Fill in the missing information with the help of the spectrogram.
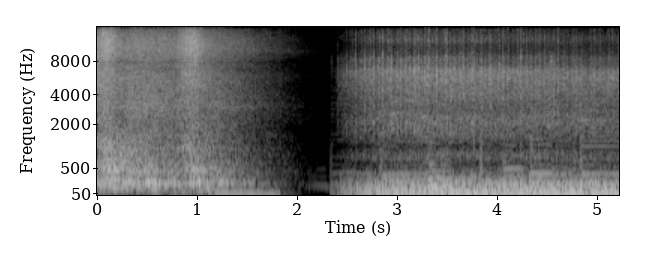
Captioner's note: tires screech; engine revving; mysterious music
